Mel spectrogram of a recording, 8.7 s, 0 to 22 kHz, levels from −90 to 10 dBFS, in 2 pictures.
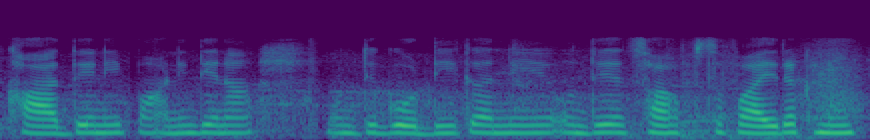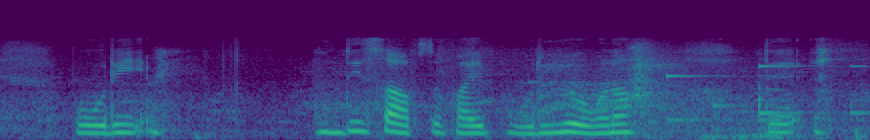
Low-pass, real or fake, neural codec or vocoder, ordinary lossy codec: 7.2 kHz; real; none; none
